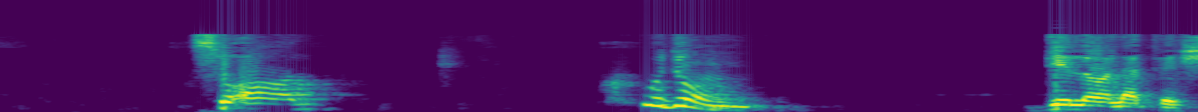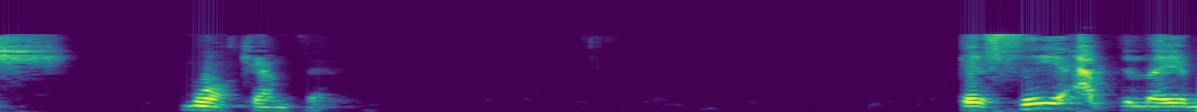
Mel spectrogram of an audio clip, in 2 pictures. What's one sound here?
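An elderly man preaches with emphasis through a microphone, in short bursts separated by pauses.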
